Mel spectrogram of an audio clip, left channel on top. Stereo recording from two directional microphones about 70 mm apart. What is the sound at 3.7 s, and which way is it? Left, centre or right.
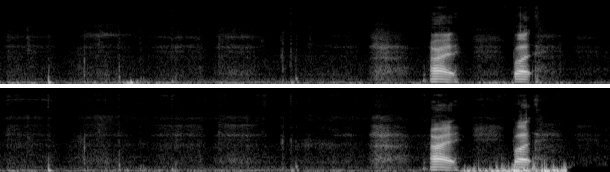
Gasp, left.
